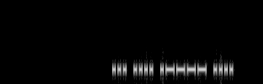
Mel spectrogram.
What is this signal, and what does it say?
Morse code, heard as a keyed tone, about 46 wpm, 700 Hz. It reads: SH1H
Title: Four Challenging Letter-Number Combinations 45wpm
